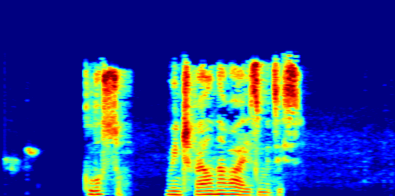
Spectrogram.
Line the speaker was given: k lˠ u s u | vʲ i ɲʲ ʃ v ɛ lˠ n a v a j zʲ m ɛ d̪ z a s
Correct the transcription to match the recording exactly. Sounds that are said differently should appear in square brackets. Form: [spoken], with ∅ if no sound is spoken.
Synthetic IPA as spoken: k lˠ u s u | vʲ i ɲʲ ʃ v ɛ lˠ n a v a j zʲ m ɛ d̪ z [i] s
